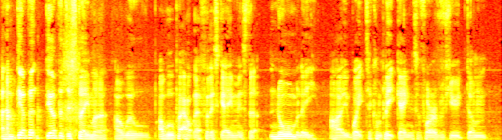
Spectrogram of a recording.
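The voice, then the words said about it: Congested, slightly odd-sounding voice. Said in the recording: “I've got a bit of a cold starting, so if I sound a bit weird, that's probably why ... You sound like you've picked up a northern accent thanks to your cold”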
